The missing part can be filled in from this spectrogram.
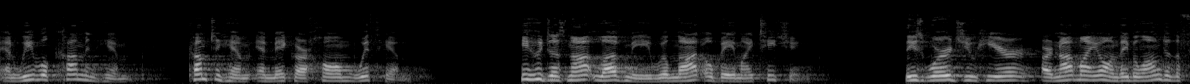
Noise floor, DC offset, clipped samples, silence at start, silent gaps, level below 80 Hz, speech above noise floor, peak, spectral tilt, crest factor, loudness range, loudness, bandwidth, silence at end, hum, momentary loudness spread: -77 dBFS; under 0.1%; under 0.1%; 0 s; none; -72 dBFS; 51 dB; -10 dBFS; -6 dB/octave; 18 dB; 4 LU; -27 LUFS; 11 kHz; 0 s; none; 14 LU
